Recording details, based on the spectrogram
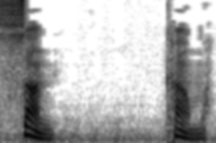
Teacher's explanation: The short O has sometimes the sound of close U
